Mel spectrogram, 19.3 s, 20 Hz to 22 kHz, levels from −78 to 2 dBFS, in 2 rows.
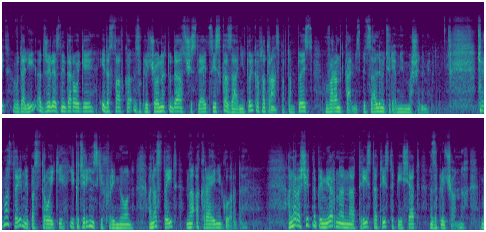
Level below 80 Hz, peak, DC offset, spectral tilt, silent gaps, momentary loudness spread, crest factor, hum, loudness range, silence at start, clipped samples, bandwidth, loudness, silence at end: -56 dBFS; -8 dBFS; under 0.1%; -5 dB/octave; none; 9 LU; 14 dB; none; 2 LU; 0 s; under 0.1%; 13.5 kHz; -22 LUFS; 0 s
